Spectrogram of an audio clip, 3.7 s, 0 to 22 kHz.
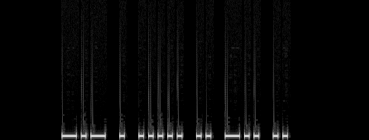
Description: Morse code, heard as a keyed tone, about 25 wpm, 700 Hz. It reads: KE5IDI
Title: USA Call Signs - 6 Characters - 2x Character Spacing - 25wpm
